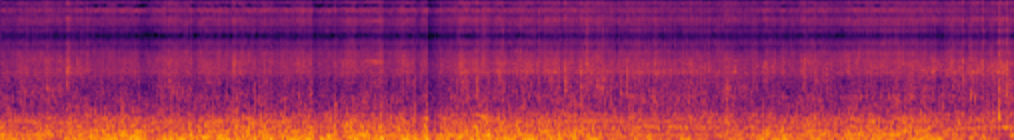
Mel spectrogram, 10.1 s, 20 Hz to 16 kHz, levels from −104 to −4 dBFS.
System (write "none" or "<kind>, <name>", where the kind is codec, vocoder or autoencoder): vocoder, BigVGAN v2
